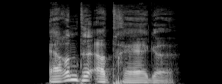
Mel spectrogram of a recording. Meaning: nominative/accusative/genitive plural of Ernteertrag
- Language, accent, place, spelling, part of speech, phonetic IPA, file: German, Germany, Berlin, Ernteerträge, noun, [ˈɛʁntəʔɛɐ̯ˌtʁɛːɡə], De-Ernteerträge.ogg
